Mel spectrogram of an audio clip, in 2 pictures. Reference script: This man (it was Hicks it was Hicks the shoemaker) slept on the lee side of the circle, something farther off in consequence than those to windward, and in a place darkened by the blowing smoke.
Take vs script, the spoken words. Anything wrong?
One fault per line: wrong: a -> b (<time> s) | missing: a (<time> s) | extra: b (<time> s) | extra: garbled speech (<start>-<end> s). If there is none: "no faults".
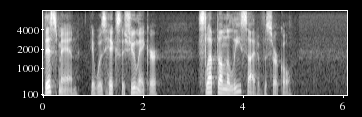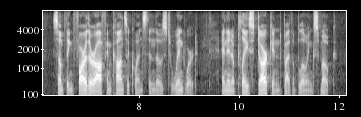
missing: it was Hicks (1.6 s)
